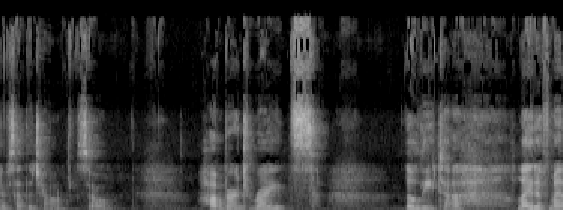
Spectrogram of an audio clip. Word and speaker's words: Humbert: If we are to read Humbert's name, if we pronounce it the French way, which you would, considering that the character is from a French-speaking country. He's an immigrant in the US. It's, I don't want to butcher this, Humbert, which sounds like the word ombre for shadow.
